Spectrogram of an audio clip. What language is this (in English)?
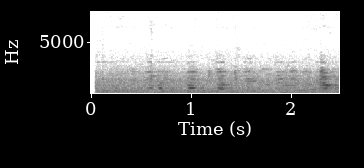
Pashto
